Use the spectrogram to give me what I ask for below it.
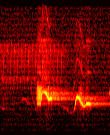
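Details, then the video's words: Scarlet tanager giving two hoarse, burry slurred notes about half a second apart, high and slightly dropping, over a faint insect hum. "Scarlet Tanager - Bird Sounds"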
